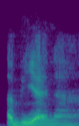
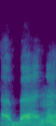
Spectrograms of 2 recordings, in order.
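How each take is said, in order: First: A y sound is heard between the vowels. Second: No y sound is heard between the vowels. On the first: This is the underlying form following the pattern af'ala. "af'ala berarti ab abyana" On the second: This is the lightened form Arabs actually use.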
